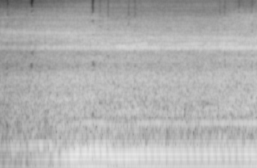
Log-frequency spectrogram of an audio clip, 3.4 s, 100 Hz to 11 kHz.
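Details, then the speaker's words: Reference DA polisher, chest-worn microphone, used two-handed: even motor hum with a steady high whir and no rattle or shudder, running smooth up to high speed, unlike the rough-running Bauer 56367 20 mm orbit polisher. "so if you use it two-handed very smooth you can go up to high speed"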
